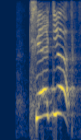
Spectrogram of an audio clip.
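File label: "eggplant", hearing impaired; qie2zi5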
